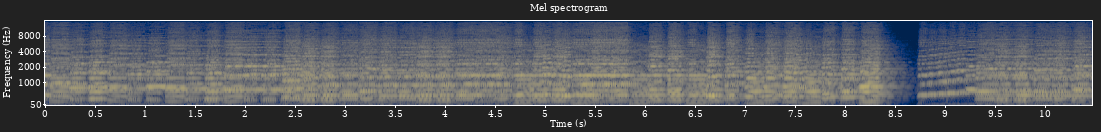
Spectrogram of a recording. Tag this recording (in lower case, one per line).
video game music
music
